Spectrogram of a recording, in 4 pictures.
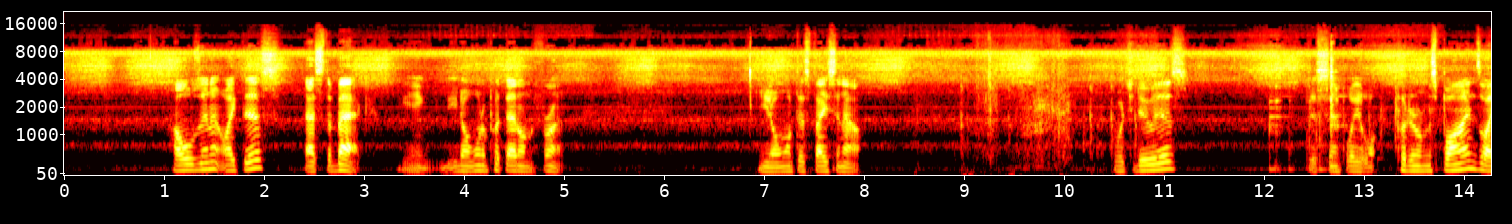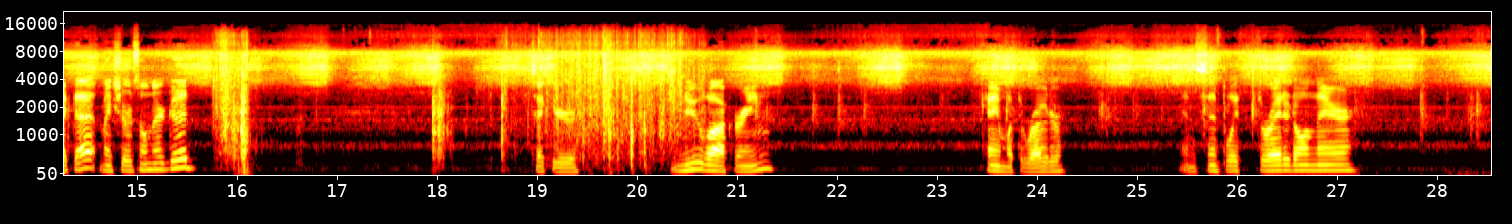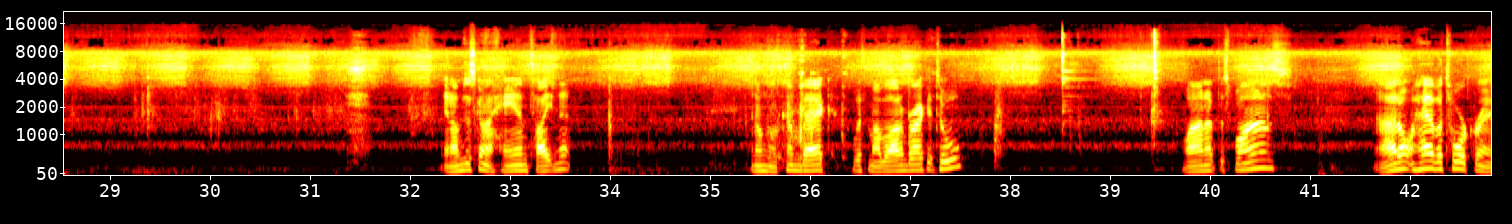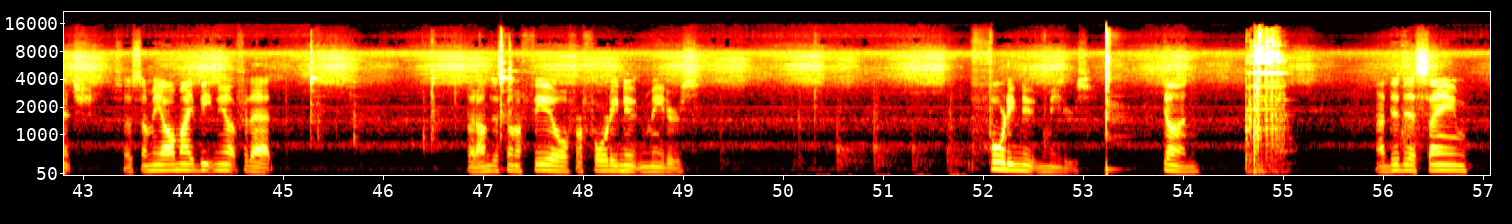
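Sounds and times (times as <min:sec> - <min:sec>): insects droning: 0:00.0 - 0:57.0
plastic bag rustle: 0:15.8 - 0:16.2, 0:18.6 - 0:20.7.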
